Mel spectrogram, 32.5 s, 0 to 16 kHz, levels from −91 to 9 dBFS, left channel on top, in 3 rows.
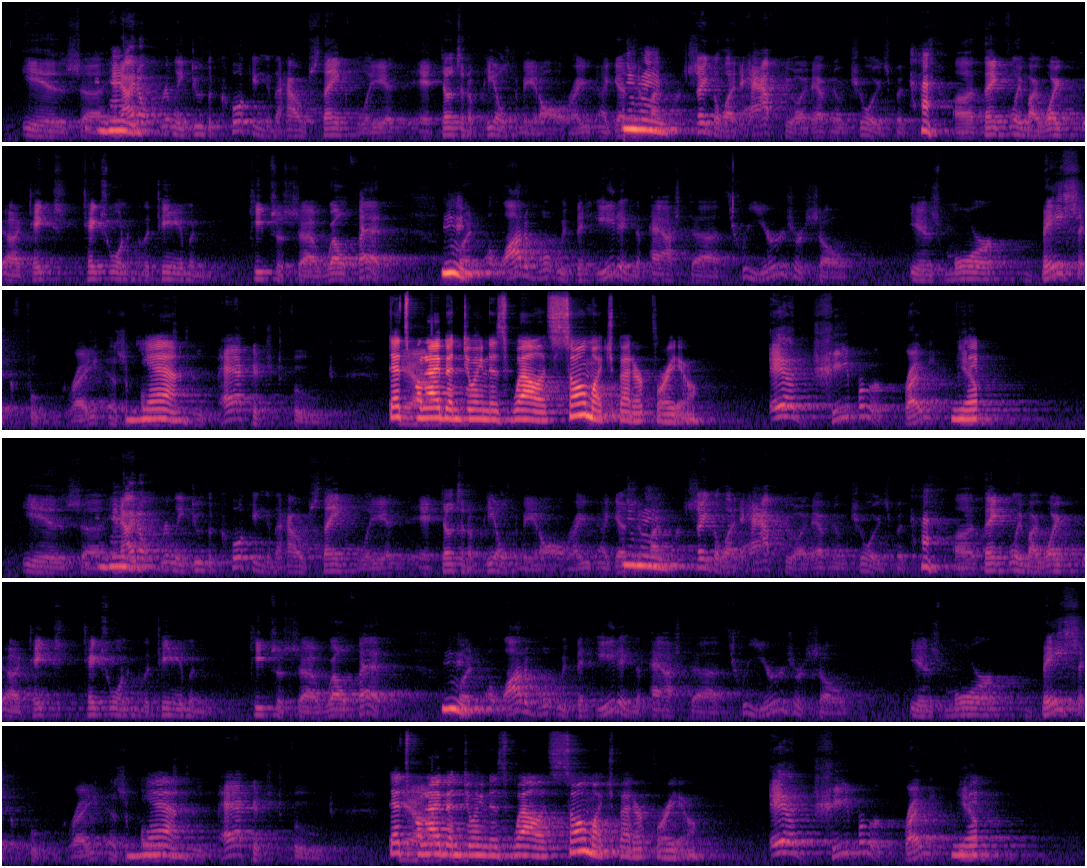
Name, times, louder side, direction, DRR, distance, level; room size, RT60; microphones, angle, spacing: voice 1, 0.2-12.9 13.3-14.7 15.4-19.3 19.9-24.3 24.6-24.9 25.6-26.3 29.3-31.4, left 3 dB, 20° left, 8 dB, 0.6 m, -45 dB
voice 2, 0.9-1.4 6.2-6.7 9.2-9.3 15.2-15.5 22.9-23.5 25.5-28.6 31.2-31.4, left 8 dB, 85° left, 18 dB, 0.3 m, -28 dB
14.5 x 7.0 x 4.7 m, 1.4 s
head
